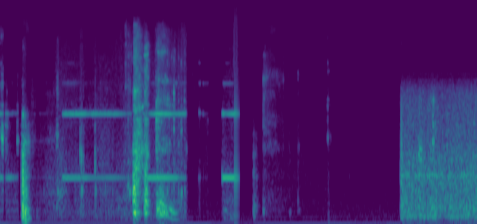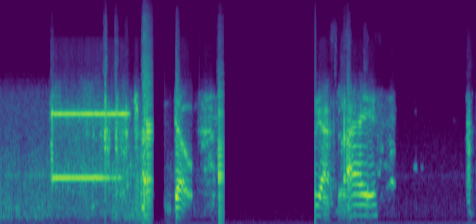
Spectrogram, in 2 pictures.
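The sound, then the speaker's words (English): A car starts up with a steady engine rumble as electronic warning tones beep in short sustained bursts, joined by sharp clicks, with a voice briefly talking near the end. “because I'm gonna start my car.”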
